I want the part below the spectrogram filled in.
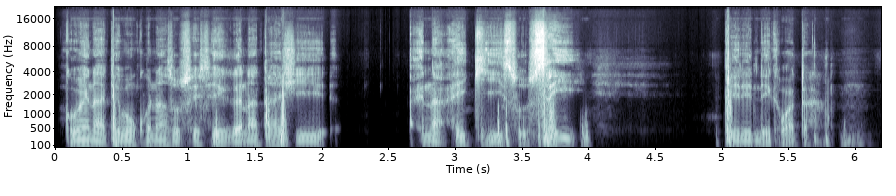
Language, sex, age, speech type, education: Hausa, male, 30-45, spontaneous, primary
